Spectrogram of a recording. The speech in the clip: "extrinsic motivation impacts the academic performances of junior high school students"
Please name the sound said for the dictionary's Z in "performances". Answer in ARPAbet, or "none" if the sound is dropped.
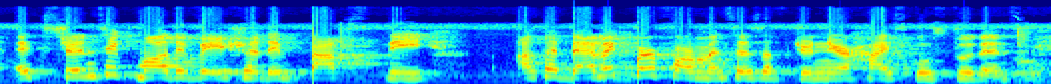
S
